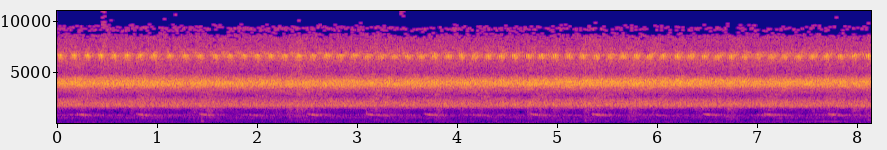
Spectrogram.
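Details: Crickets calling after dark: a constant high-pitched ringing drone, layered over regular soft, dropping chirps about two per second, and a brief low hum near the end.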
